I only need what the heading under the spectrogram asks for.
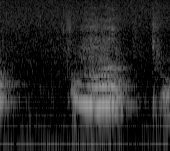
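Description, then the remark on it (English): A person softly imitates a bird's purring call: one brief, low, trilling murmur, quiet, with no words spoken around it. It copies the little purrs the birds use to communicate. “little purrs. That's how they communicate.”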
